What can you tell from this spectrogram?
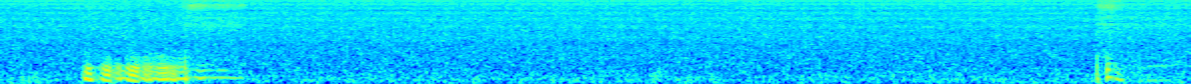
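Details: Pet dog Lillie sleeping after a long day's play outdoors gives one rasping, fluttering snore lasting under a second, then a long quiet pause and a brief faint snort near the end.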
